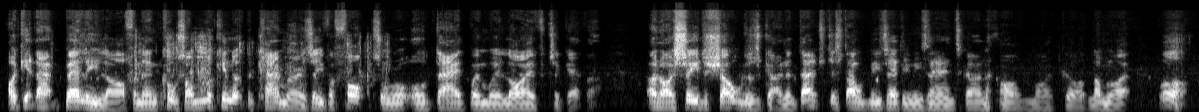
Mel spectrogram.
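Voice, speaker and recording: Hosting a model-building stream, this man chats in a rambling, casual way and laughs frequently. He speaks English with a faint Scouse tinge, in a medium-pitched, darkish voice.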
